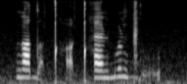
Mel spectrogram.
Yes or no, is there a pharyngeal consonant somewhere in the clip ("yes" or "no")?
no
